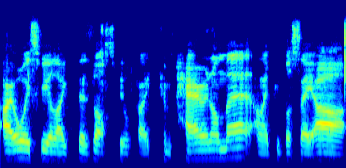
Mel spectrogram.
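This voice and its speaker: A man speaks with a British accent. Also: dry, close sound with no echo. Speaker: mental health content creator, Navy veteran. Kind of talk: podcast interview. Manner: fast.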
